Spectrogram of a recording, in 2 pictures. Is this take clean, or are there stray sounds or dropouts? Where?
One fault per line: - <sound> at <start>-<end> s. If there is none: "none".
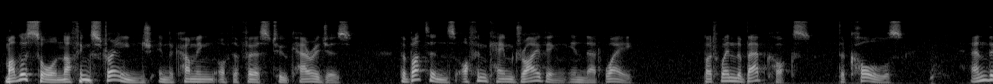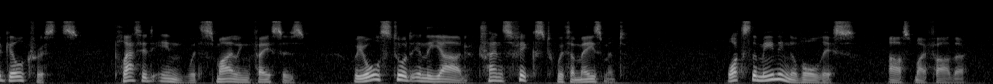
- whoosh at 9.3-9.5 s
